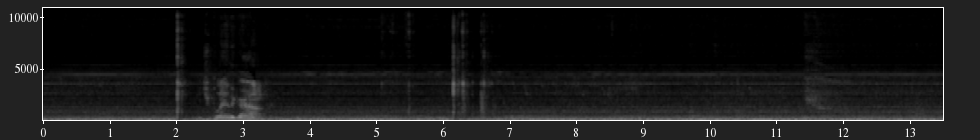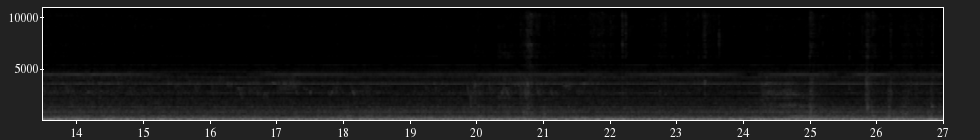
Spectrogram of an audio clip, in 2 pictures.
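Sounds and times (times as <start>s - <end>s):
steady low rumble: 0.0s - 27.0s.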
